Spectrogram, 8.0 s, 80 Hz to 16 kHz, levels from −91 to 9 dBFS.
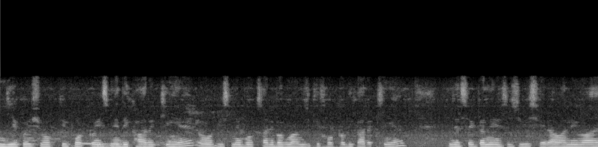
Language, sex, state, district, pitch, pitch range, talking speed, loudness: Hindi, female, Punjab, Fazilka, 200 Hz, 195-210 Hz, 180 wpm, -16 LUFS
